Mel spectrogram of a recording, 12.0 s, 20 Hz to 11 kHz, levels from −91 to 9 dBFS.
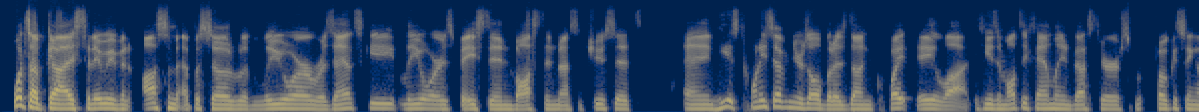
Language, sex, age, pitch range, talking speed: English, male, 20-39, 115-130 Hz, 175 wpm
